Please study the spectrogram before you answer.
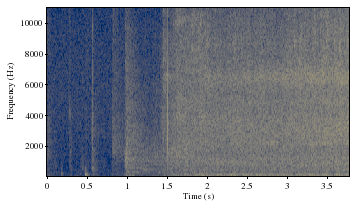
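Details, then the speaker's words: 1972 VW Super Beetle air-cooled engine, first start after adjusting valves on one side where a swivel-foot rocker was way off and clanking: a few ticks, then an even, steady low idle with no valvetrain clanking, warming up; normal idle. "oh that's much better I'm just going to let it warm up and see if anything weird happens"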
